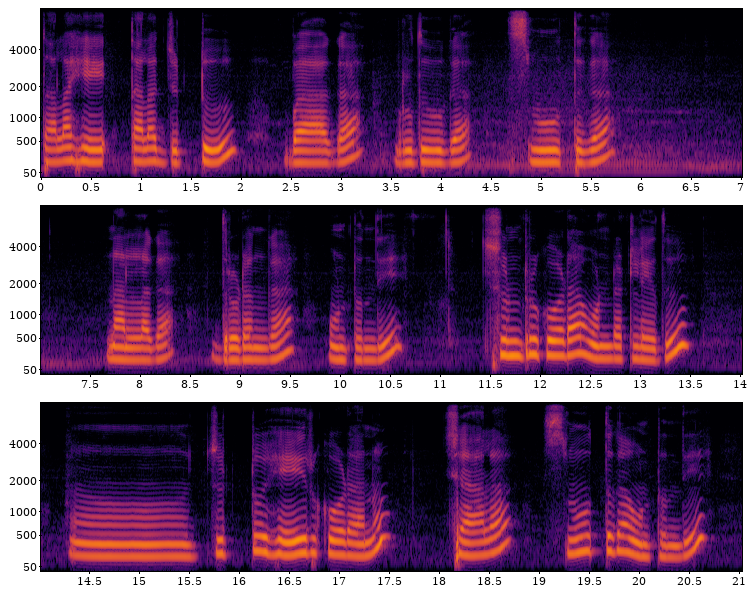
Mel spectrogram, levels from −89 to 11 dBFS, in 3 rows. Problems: background sounds at intervals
